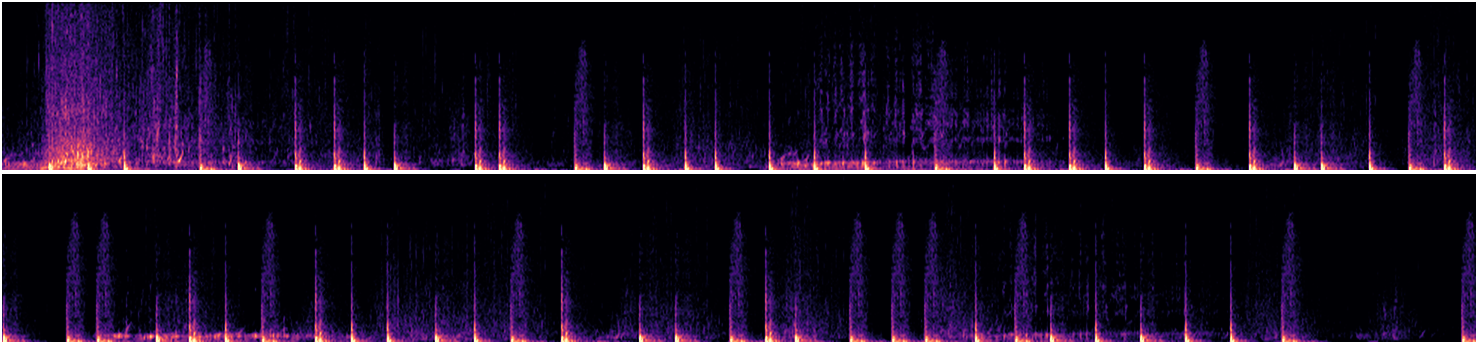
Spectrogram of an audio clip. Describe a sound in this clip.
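Water splashes softly with swimming strokes.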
